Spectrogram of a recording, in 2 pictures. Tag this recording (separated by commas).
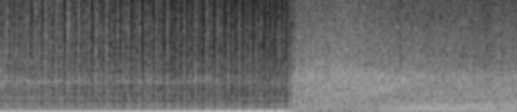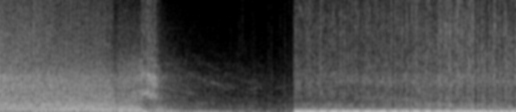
Car, Accelerating, Heavy engine (low frequency), Engine, Vehicle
